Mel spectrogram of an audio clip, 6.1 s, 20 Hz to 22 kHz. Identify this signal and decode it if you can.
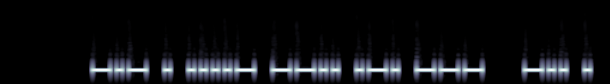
Morse code, heard as a keyed tone, about 21 wpm, 700 Hz. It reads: KE4ZRO DE
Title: USA Callsign DE Callsign 20wpm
